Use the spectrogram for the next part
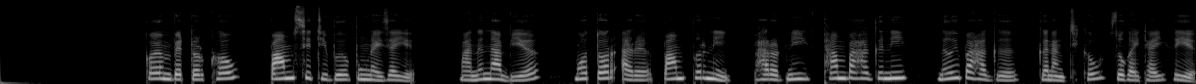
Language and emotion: Bodo, neutral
